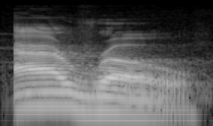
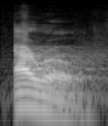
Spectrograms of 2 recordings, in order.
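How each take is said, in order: First: The word is said slowly. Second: The word is said at normal speed. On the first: "We did those slowly for practice" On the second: "but at normal speed"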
